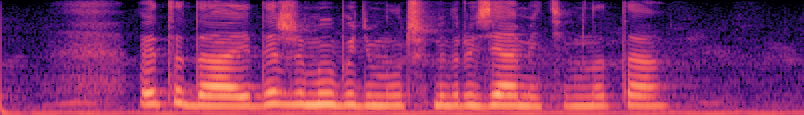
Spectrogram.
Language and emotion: Russian, neutral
